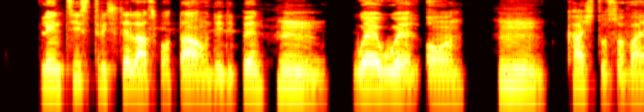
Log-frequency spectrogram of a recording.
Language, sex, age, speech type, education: Nigerian Pidgin, male, 15-29, spontaneous, tertiary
